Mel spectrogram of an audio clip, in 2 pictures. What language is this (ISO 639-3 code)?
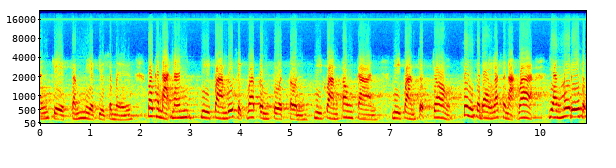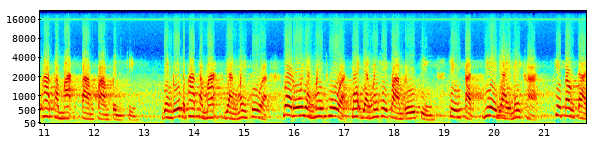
tha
